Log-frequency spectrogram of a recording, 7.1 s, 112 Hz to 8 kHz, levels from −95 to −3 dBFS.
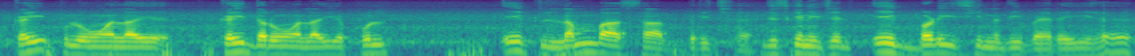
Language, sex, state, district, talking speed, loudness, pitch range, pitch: Hindi, male, Jharkhand, Jamtara, 135 wpm, -18 LUFS, 115-140 Hz, 125 Hz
